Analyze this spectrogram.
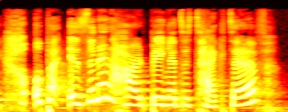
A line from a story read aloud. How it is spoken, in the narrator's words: says loudly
